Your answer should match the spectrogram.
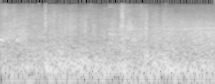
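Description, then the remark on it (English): Distant mortar and artillery explosions roll together into a loud, continuous low rumble, with a few sharper cracking bursts breaking through. No one speaks. “Then, in the distance, mortars and artillery whistle and crash.”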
